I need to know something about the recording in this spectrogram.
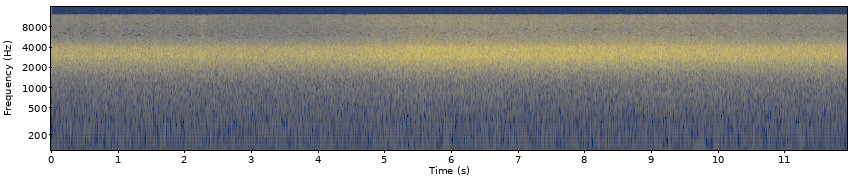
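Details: Steady hiss of wind and rustling vegetation, like light rain on leaves, with no animal calls heard.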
